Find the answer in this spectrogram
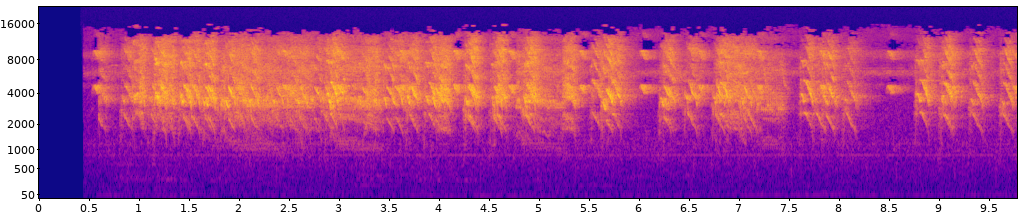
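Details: Wild rose-ringed parakeets in India at a nest attacked by a monitor lizard: a frantic stream of shrill, harsh squawks and chattering screeches, almost continuous with brief gaps.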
